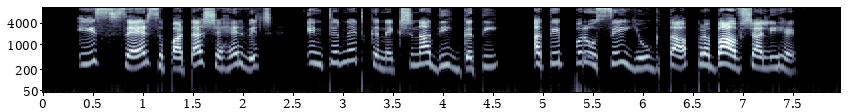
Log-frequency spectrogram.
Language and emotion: Punjabi, surprised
